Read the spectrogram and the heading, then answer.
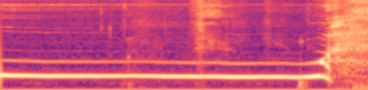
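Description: A person imitates a wolf howl with a single long, steady, moderately loud tone that holds nearly level pitch for over a second and a half, then breaks off with a short drop at the end.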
